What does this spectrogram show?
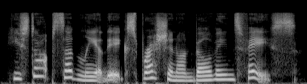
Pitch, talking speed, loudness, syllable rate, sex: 240 Hz, 175 wpm, -18 LUFS, 5.5 syllables/s, female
